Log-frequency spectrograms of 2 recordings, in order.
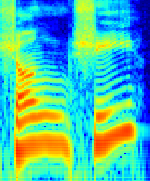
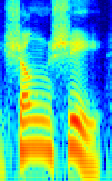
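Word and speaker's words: Shang-Chi: not post any um is it shang shi uh that's how they pronounce it in the movie shangshi do not something like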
